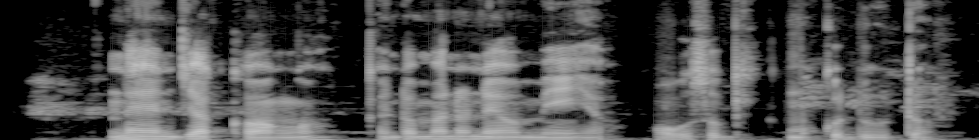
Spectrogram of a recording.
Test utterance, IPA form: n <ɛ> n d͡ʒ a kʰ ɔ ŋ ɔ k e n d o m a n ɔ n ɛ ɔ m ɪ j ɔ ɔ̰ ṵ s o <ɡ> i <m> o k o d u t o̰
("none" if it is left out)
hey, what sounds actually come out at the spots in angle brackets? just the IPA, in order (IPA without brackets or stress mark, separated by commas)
ɛ, ɡ, m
